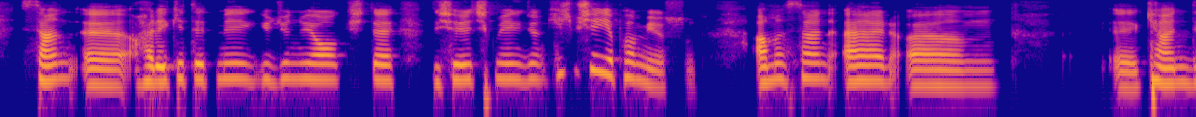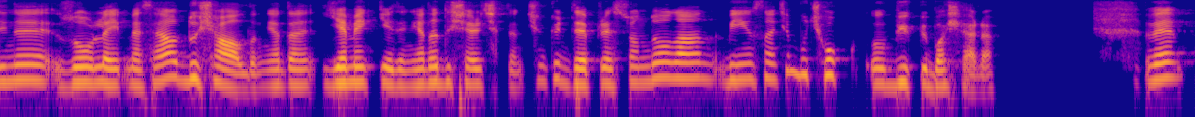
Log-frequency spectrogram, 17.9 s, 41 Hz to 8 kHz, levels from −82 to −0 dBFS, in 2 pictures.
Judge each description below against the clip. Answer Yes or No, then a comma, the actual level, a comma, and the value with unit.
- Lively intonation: No, average, 3.9 semitones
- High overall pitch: Yes, high, 200 Hz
